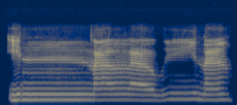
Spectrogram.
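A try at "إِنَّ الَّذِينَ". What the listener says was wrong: Nah, wina jangan tebal-tebal zalnya. Zina.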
